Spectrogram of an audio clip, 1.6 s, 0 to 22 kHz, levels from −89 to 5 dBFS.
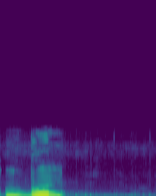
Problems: none marked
